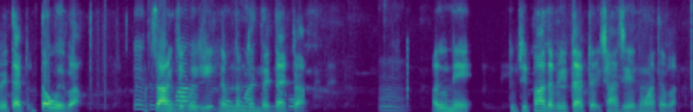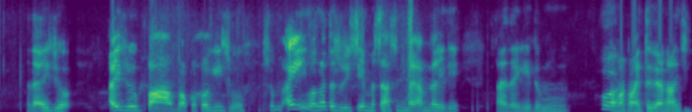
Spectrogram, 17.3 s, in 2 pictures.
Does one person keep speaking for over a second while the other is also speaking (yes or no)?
yes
